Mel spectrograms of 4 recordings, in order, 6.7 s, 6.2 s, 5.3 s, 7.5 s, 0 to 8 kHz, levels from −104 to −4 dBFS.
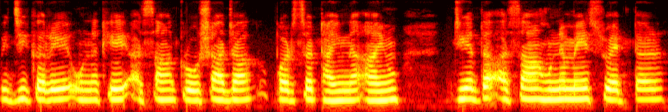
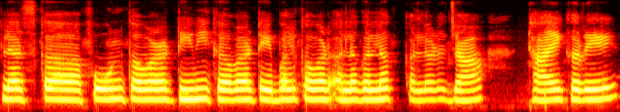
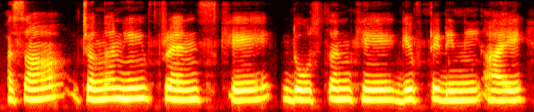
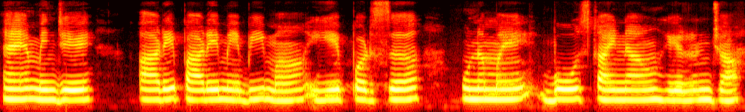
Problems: constant background noise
